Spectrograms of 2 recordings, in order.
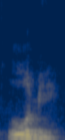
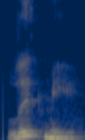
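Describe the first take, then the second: First: The words are run together and reduced. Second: Both words are said fully and separately. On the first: The speaker calls it right. "Say as a native speaker" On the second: The speaker calls it wrong. "It's wrong"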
